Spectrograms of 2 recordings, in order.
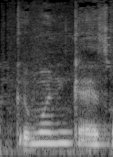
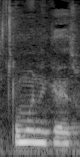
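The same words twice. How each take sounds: First: Croaky morning whisper; barely awake, whispered hello; rusty unused voice. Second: Croaky morning voice, a bit louder; waking voice pushed out; rusty unused voice. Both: Real, not acted. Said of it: "my morning voice".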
